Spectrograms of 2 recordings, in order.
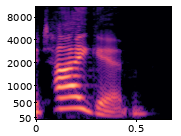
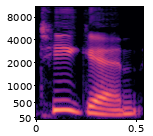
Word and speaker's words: Teigen: it's like Chrissy Teigen it's actually tygan but everyone said Tegan and so she just goes by Tegan but you actually pronounce Chrissy teigen's name tygan but she gave it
